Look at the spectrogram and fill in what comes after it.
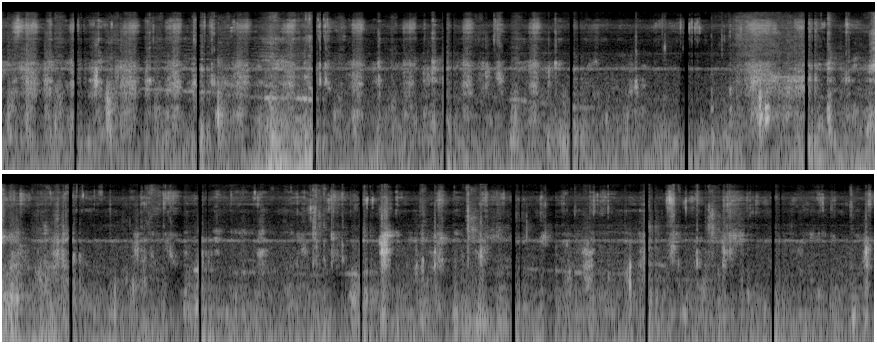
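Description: Close-miked eating sounds: wet, irregular chewing with clicks and smacks, as a person mixes curry-soaked rice with their fingers and eats it by hand.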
